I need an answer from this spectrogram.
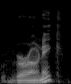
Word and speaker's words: Veronique: I know it looks like Veronica or something like that, but it's Veronique.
